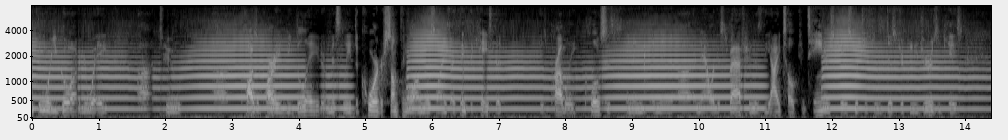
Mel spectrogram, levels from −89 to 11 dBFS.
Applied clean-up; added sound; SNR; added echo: neural mask model RNNoise.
